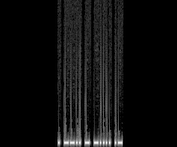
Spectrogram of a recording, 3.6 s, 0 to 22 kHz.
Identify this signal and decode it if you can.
Morse code, heard as a keyed tone, about 37 wpm, 700 Hz. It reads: EZT6A
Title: Code Groups - 5 Letter:Numbers - 40wpm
